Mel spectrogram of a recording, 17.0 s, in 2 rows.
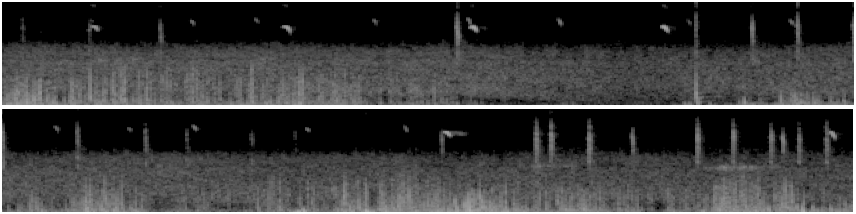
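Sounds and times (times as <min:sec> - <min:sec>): small bird chirping: 0:04.5 - 0:04.8, 0:13.8 - 0:17.0.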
